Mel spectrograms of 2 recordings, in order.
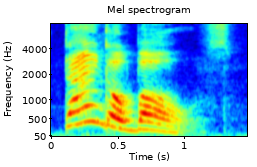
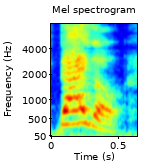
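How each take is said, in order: First: Dingo drawn out slowly and loud, DYE-ngo; savoring the name. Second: Digo said with long I, no n, laughing and loud; imitating customer saying Digo, said DYE-go; mispronounced name. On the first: Shown as a demonstration. Vendor proudly announcing her dish name, slow and loud. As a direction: relish Dingo, slowly, long I. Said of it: "they're dingo bowls". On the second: Customer keeps saying Digo, imitated loudly through a laugh. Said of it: "She keep calling it Digo".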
